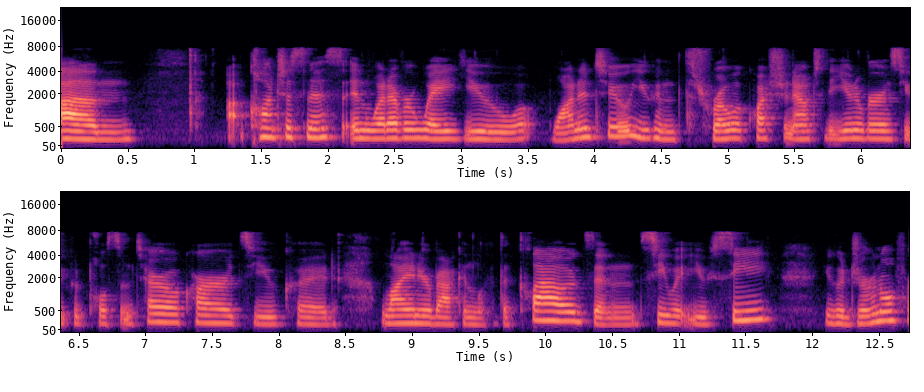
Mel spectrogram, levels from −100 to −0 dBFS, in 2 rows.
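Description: No dropouts, clicks, distortion or other technical faults are audible anywhere in the speech.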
